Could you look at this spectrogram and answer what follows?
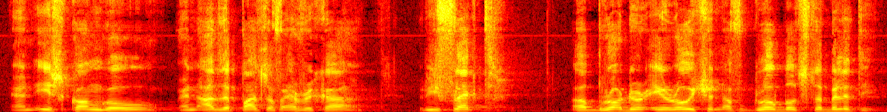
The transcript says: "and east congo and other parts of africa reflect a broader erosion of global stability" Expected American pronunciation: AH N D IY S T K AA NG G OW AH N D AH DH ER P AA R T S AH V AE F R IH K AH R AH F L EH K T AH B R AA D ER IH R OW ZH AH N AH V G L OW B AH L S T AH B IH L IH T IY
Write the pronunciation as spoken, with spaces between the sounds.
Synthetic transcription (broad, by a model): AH N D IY S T K AA NG G OW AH N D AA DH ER P AA T S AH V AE F R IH K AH R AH F L EH K T AH B R AA D ER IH R OW SH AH N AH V G L OW B AH L S T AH B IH L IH T IY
